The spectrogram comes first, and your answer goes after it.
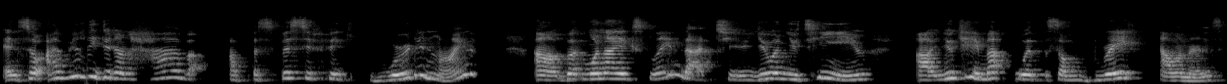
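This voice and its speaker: A woman's voice: a little high, expressive, measured pace. Self-assured Frenchwoman in an echoey room. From France. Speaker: interview guest, keynote speaker, coach and author. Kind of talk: conversational interview answers. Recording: roomy, echoey sound.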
